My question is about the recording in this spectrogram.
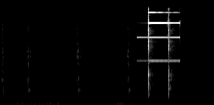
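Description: Hanhart Chronotron Quartz desk stopwatch ticking faintly about once a second, followed about three-quarters of the way in by a loud, shrill electronic beep lasting under a second that cuts off suddenly.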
